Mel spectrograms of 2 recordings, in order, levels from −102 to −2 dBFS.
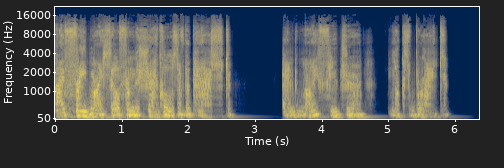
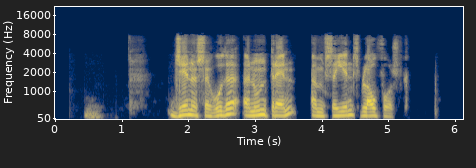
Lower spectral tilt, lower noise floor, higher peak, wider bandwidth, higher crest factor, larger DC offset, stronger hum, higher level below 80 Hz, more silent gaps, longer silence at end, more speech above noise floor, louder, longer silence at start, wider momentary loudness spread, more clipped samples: about the same, -4 dB/octave vs -5 dB/octave; first, -72 dBFS vs -48 dBFS; about the same, -2 dBFS vs 0 dBFS; first, 16.5 kHz vs 8 kHz; about the same, 16 dB vs 16 dB; neither; neither; about the same, -48 dBFS vs -50 dBFS; second, none vs 3.69-3.74 s; second, 0.45 s vs 0.85 s; first, 55 dB vs 34 dB; second, -17 LUFS vs -14 LUFS; second, 0 s vs 0.45 s; about the same, 13 LU vs 13 LU; neither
